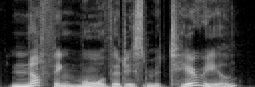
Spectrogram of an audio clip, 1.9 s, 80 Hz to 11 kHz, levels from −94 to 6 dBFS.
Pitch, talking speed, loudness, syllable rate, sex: 195 Hz, 155 wpm, -16 LUFS, 4.8 syllables/s, female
